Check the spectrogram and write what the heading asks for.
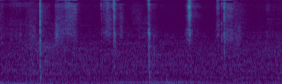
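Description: Faint paper handling: the pages of a small printed booklet being turned, with a scatter of light ticks and rustles.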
